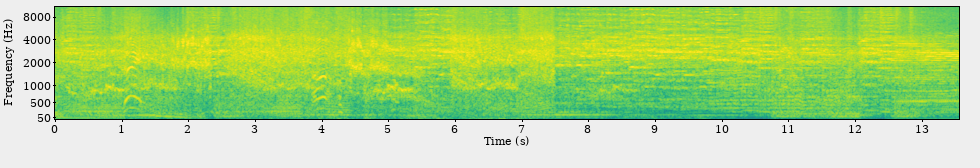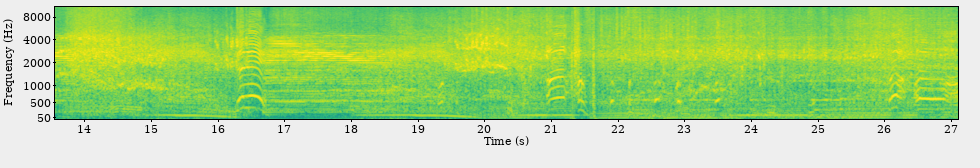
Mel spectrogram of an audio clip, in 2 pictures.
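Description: A car skids under hard braking in a Hindi-dubbed movie scene, with long tyre screeches and engine roar layered among urgent shouting voices and dramatic noise, loud and continuous throughout.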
